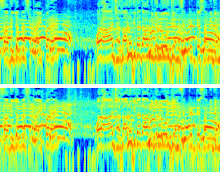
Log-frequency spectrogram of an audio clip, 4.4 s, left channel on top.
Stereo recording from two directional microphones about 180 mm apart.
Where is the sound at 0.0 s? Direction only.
15° left (ahead or behind).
